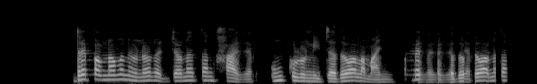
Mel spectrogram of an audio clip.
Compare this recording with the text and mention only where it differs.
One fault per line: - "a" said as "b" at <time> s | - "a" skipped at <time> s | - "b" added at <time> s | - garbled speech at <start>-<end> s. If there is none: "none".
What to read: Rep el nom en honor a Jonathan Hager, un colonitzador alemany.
- garbled speech at 4.0-5.1 s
